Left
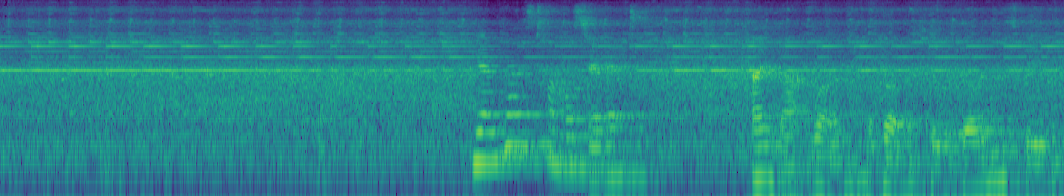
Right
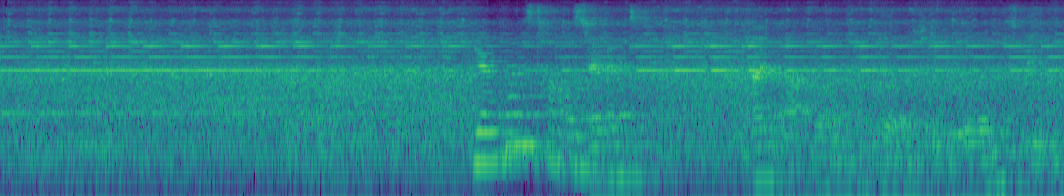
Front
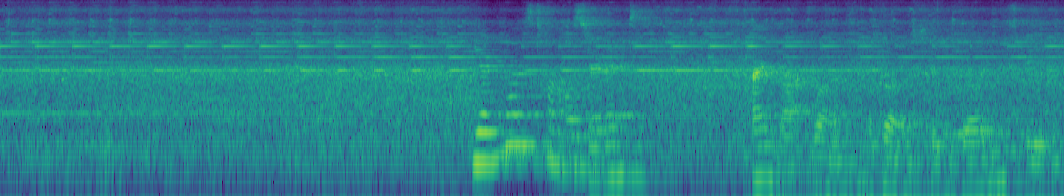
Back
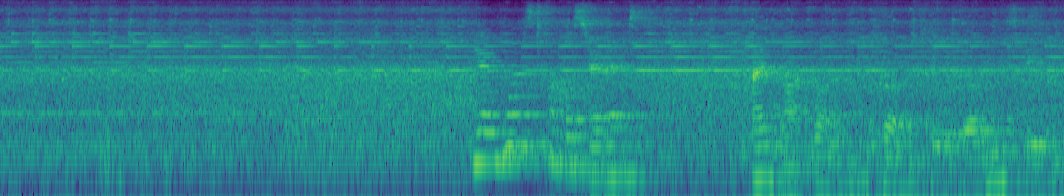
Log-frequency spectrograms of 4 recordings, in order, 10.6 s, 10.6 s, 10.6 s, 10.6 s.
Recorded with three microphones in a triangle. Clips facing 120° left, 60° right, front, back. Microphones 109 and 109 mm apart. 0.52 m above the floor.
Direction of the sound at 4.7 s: 45° left.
